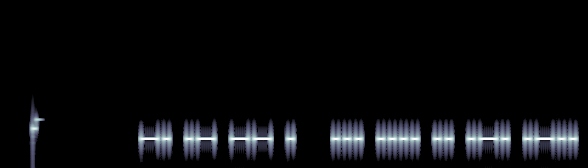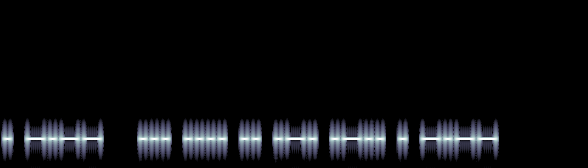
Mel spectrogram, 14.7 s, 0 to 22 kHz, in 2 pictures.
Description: Morse code, heard as a keyed tone, about 17 wpm, 700 Hz. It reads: NAME SHIRLEY SHIRLEY
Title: K1USN SST QSO Practice 17wpm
